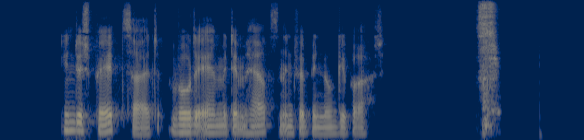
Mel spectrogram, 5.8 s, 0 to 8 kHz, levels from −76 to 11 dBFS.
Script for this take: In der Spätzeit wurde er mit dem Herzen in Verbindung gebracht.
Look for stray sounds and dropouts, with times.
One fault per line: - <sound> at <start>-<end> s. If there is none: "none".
- sneeze at 4.8-5.0 s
